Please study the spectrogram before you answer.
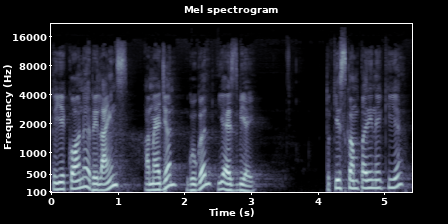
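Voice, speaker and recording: Male exam tutor, fairly high voice, casual quiz delivery, reads out options, keeps checking in with "okay". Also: lively intonation, measured pace, a little mellow. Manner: reads questions and options aloud, then gives the answer; repeats each question and adds filler checks like "okay". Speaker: exam coaching teacher.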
